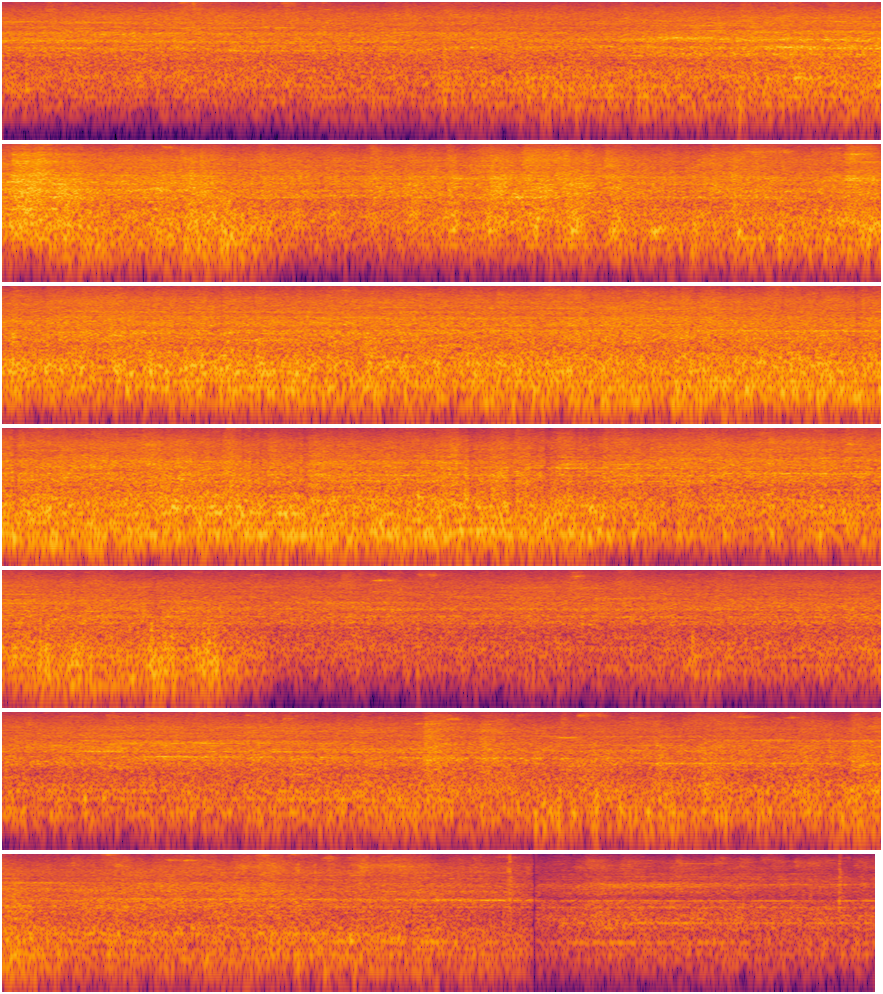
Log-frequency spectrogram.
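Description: Double-stack intermodal container cars of a long freight train rolling past: steady wheel rumble and clatter over the rail joints, with faint high wheel squeal at times. It is loudest in the middle and drops off abruptly about two-thirds of the way through.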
